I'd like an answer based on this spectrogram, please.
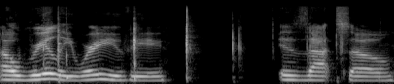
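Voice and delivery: sarcastic tone. Responding to V after admitting a mix-up: sarcastic. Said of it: "I'm being sarcastic".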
